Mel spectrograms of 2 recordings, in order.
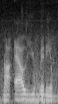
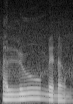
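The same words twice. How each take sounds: First: "aluminium" as al-yoo-MIN-ee-um; wrong version. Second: "aluminum" slow, a-LOO-mi-num; slow demo. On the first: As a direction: contrast with "aluminium" five syllables. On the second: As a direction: spell out "aluminum" slowly. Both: Shown as a demonstration.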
